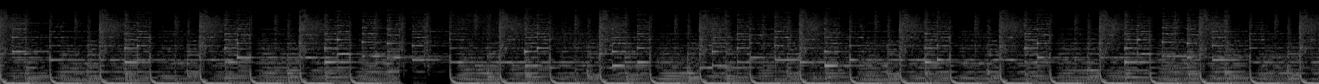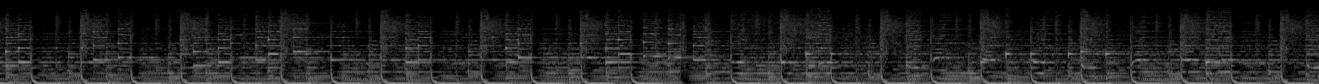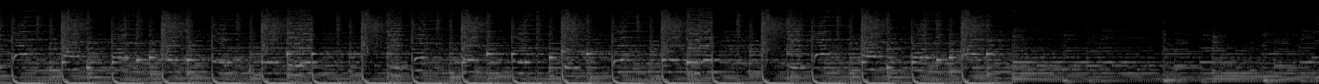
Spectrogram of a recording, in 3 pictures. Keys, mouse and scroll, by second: 0.8 click, 3.7 middle click, 4.5 middle click, 5.1 click, 5.7 alt+middle click, 6.6 alt+middle click, 7.0 e, 7.2 s, 8.2 middle click, 9.6 s, 11.0 middle click, 11.5 middle click, 12.3 click, 13.4 alt+middle click, 14.3 click, 15.1 shift+click, 15.8 ctrl+z, 16.1 alt+middle click, 17.0 shift+click, 17.1 click, 17.6 middle click, 18.3 2, 18.9 click, 20.8 click, 22.3 shift+click, 22.7 alt+middle click, 23.6 click, 24.6 a, 25.7 click, 27.4 middle click, 28.1 f, 29.1 ctrl+f, 30.5 Tab, 31.9 ctrl+3, 32.4-33.3 middle drag, 33.9 Tab, 35.2 Tab, 35.8-36.9 middle drag, 37.8 \.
